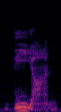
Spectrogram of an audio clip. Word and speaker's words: Diane: but I think in Diane's case, or now some people say that the pronunciation should be Dion. I think her teacher Estelle Model, um, pronounced it Diane.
